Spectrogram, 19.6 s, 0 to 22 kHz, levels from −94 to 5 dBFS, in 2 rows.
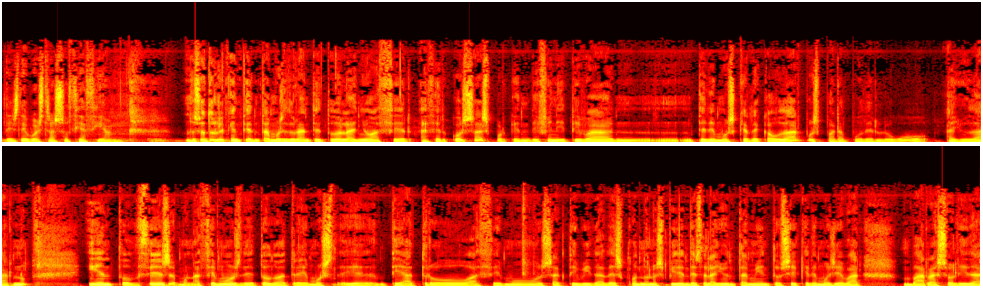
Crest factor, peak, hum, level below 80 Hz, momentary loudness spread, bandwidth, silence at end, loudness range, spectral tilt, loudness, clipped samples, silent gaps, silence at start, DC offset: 16 dB; 0 dBFS; none; -54 dBFS; 8 LU; 16.5 kHz; 0 s; 3 LU; -4.5 dB/octave; -15 LUFS; under 0.1%; none; 0 s; under 0.1%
